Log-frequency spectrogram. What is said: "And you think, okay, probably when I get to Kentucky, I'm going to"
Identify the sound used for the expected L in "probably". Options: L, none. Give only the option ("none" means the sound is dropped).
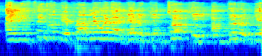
L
